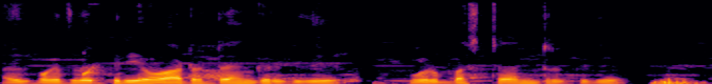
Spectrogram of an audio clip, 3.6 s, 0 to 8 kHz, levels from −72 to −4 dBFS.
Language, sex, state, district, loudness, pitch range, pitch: Tamil, male, Tamil Nadu, Nilgiris, -19 LUFS, 110-120 Hz, 115 Hz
